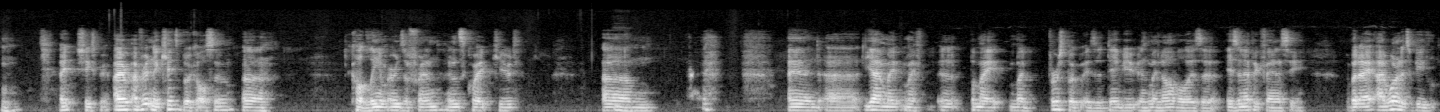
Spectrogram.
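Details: Adult man with Tourette syndrome who reports self-injurious motor tics, grunting and name-calling outbursts; a repeated interjected word intrudes as a vocal tic; vocal tics (Tourette syndrome).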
